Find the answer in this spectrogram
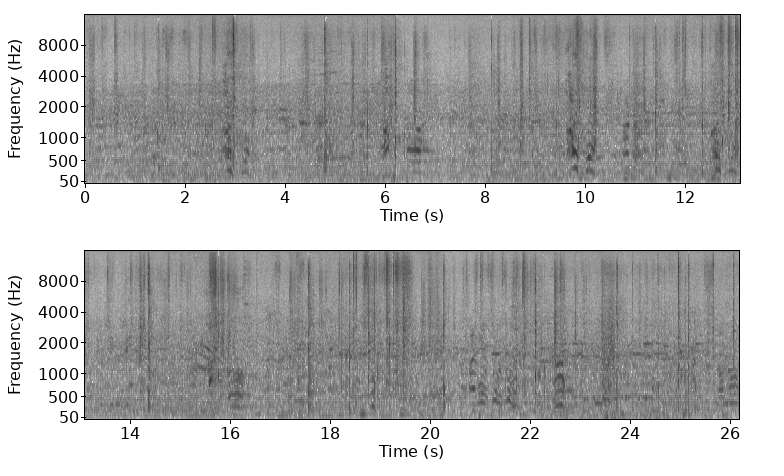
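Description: Tennis ball being struck with a racket and bouncing on a clay court: sharp hits every few seconds, with voices and music in the background.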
